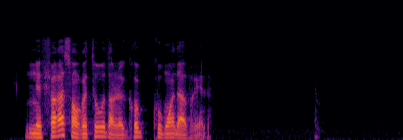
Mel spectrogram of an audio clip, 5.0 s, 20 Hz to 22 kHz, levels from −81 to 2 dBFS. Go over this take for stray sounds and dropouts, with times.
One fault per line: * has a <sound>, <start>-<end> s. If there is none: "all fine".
all fine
